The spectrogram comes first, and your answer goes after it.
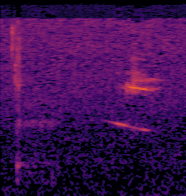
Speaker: it until you get a bit of this whistle, which we call feedback This is a way of knowing that sound is travelling into the microphone and it's coming out into the little speaker that goes in the ear.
